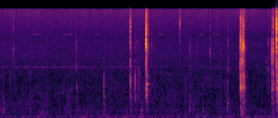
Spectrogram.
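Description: Small clicks and taps of a laptop SO-DIMM memory module being handled and pressed down into its slot to seat it under the side latches: a few sharp clicks about two seconds in, and more near the end.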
